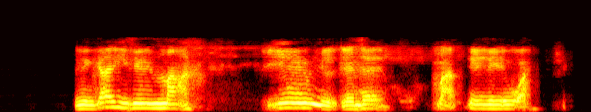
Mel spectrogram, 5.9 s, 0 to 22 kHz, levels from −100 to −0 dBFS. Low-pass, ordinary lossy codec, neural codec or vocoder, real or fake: 5.4 kHz; AAC, 24 kbps; codec, 16 kHz, 1 kbps, FreqCodec, larger model; fake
